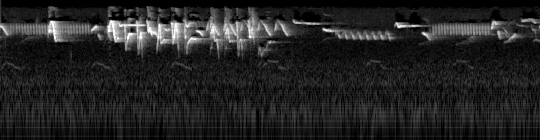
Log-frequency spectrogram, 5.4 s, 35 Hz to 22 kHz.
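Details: Cetti's Warbler recorded in 2017. It gives a sudden loud burst of rapid, high whistled notes that tumble down in quick repeated phrases. Thinner high pulsed trills follow, and a faint hiss sits underneath.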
